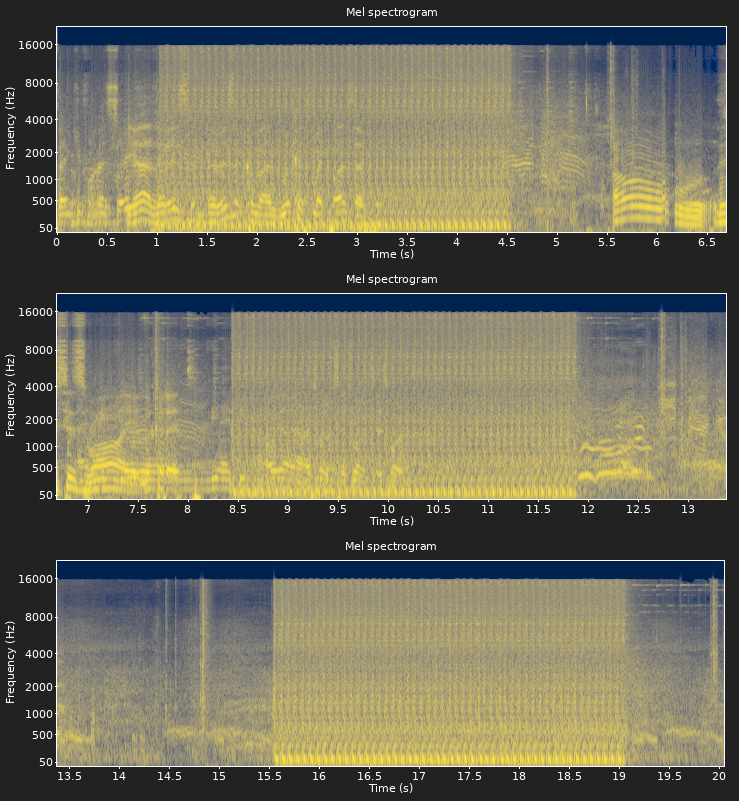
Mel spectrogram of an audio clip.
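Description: An automatic rifle fires in long, rapid bursts.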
